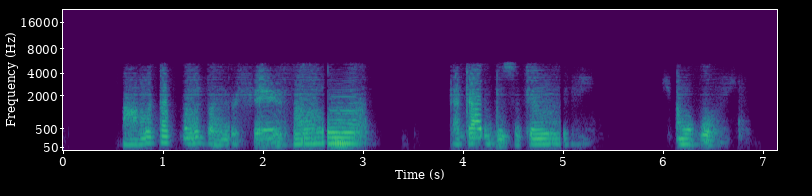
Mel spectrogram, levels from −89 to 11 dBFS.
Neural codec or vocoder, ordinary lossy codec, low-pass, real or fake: codec, 44.1 kHz, 0.9 kbps, DAC; AAC, 48 kbps; 5.4 kHz; fake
